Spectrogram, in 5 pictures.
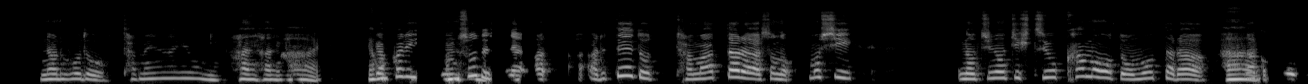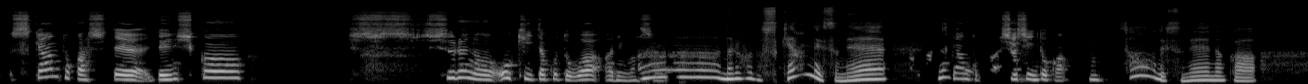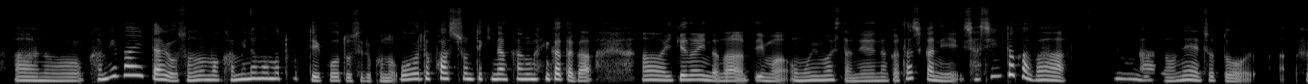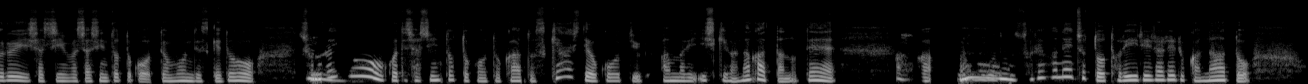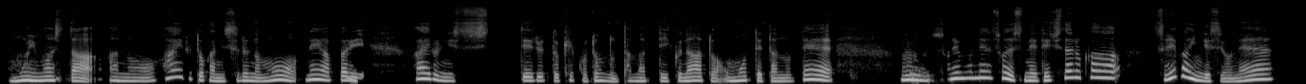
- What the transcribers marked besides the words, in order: unintelligible speech
- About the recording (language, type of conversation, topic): Japanese, advice, 家でなかなかリラックスできないとき、どうすれば落ち着けますか？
